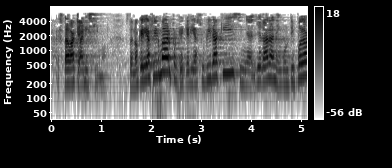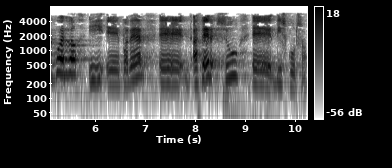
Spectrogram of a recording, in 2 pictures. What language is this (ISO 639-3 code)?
spa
